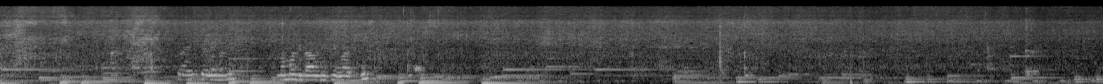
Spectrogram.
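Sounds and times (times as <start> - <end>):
spatula scraping a steel pan: 0.0 - 3.0
background music with held notes: 0.0 - 11.0
vegetables sizzling in hot oil: 0.0 - 11.0.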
